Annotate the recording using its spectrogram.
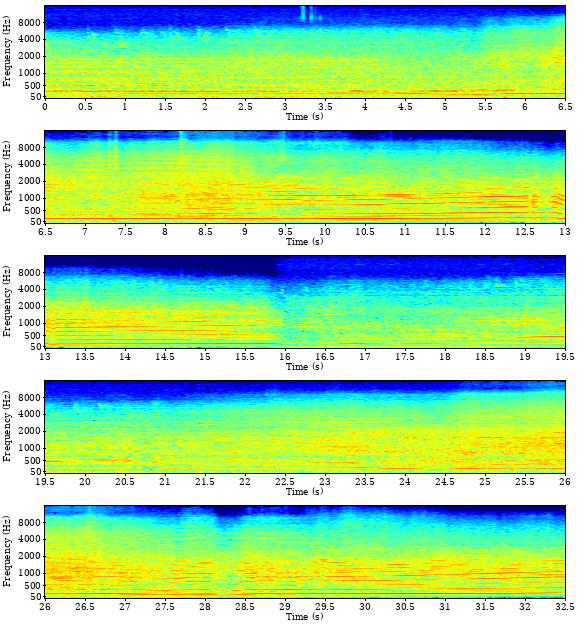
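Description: Suzuki Swift Sport hill-climb car's engine revving hard up through the gears, its pitch climbing, then falling sharply at each gear change or lift and climbing again, and growing louder as the car nears. It breaks off about halfway, and a second pass starts up again, revving the same way.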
